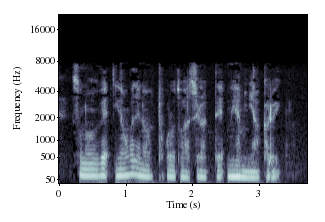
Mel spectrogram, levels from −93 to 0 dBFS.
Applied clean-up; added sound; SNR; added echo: none; none; none; none.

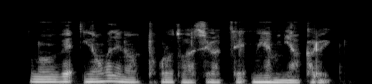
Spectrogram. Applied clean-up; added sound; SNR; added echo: neural mask model DeepFilterNet 3.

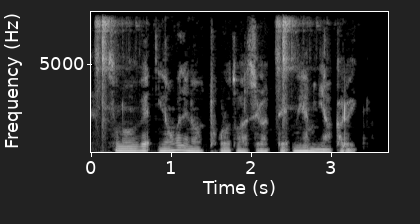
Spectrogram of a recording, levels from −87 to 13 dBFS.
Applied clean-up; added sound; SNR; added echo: classical method spectral subtraction.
